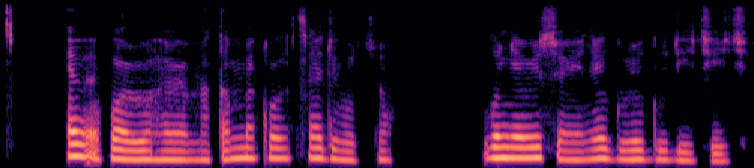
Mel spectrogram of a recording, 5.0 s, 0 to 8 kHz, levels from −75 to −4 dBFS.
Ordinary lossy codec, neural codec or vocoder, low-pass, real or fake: none; codec, 16 kHz, 16 kbps, FreqCodec, smaller model; 7.2 kHz; fake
